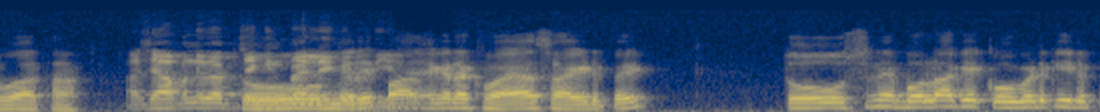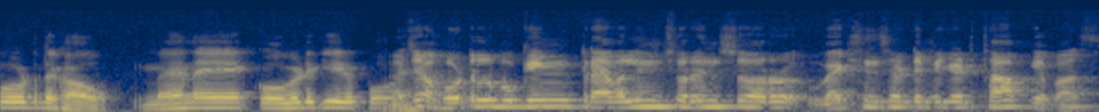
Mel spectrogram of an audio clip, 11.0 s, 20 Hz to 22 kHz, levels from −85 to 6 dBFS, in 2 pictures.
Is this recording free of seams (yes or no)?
no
